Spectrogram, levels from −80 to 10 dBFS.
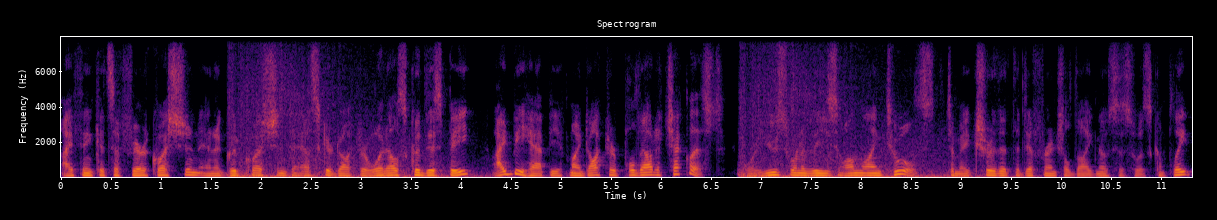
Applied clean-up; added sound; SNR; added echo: none; Explosion; 15 dB; none.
